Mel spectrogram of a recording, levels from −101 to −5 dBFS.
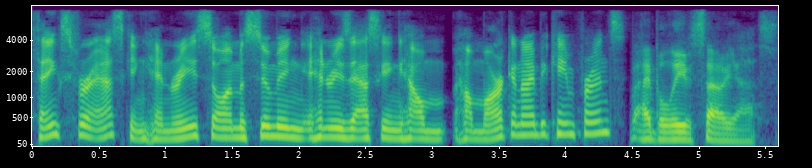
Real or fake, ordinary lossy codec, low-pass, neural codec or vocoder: real; MP3, 64 kbps; 7.2 kHz; none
